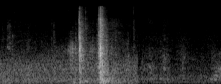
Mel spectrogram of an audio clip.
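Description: A front door being shut: two sharp knocks about a quarter of a second apart, the second one louder.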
